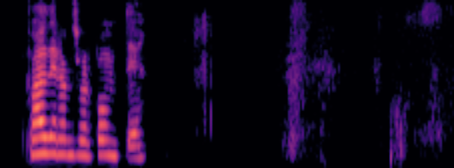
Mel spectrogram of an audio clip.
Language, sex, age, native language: Icelandic, male, 9, Icelandic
